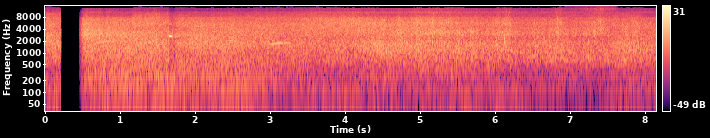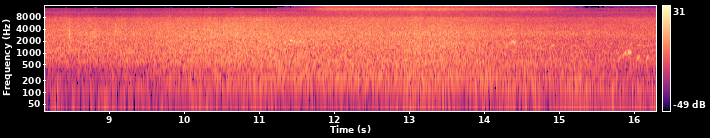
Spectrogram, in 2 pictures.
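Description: Ocean surf washing onto the beach, a steady rushing of breaking waves that swells and eases, with wind buffeting the microphone.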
